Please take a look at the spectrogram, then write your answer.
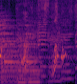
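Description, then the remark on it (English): A dog barks and yips in a quick run of close, fairly loud vocalizations, its tone sliding up and down in whiny, wavering bursts with no talking. “That is a very gifted dog.”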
